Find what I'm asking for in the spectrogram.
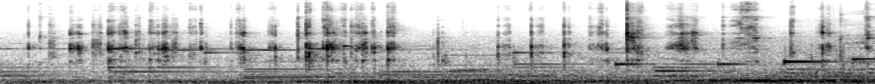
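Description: A spoon clinks and scrapes against a bowl while aloe vera and lemon are mixed into a face mask, with quick, irregular metallic taps and rattles close by and no talking.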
